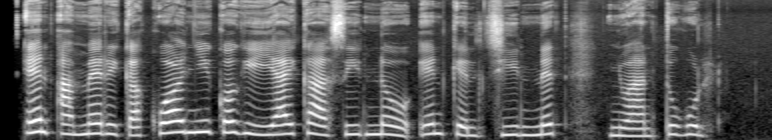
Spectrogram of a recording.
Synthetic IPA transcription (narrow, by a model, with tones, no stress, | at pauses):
e˦na˨mɛ˦ɾɪ˨ka˨kwɔ˦ɲi˦ko˦ɡɪ˨ja˦jka˦˨si˦no˨e˦nke˨lt͡ʃi˦˨ne˦t̪ | ɲwa˨ntu˦ɡʊ˦l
